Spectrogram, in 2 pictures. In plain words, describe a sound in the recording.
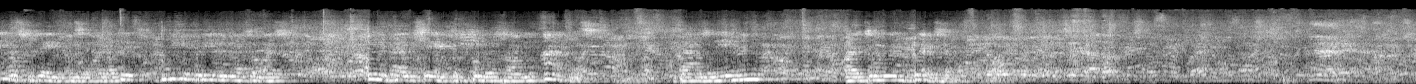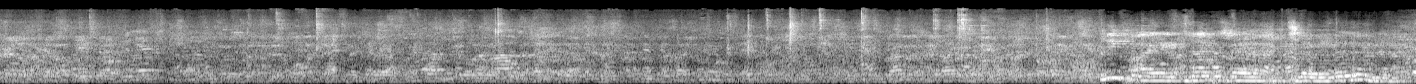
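A middle-aged man speaks firmly and quickly up close.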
